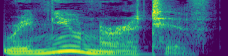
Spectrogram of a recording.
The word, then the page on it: remunerative: British English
